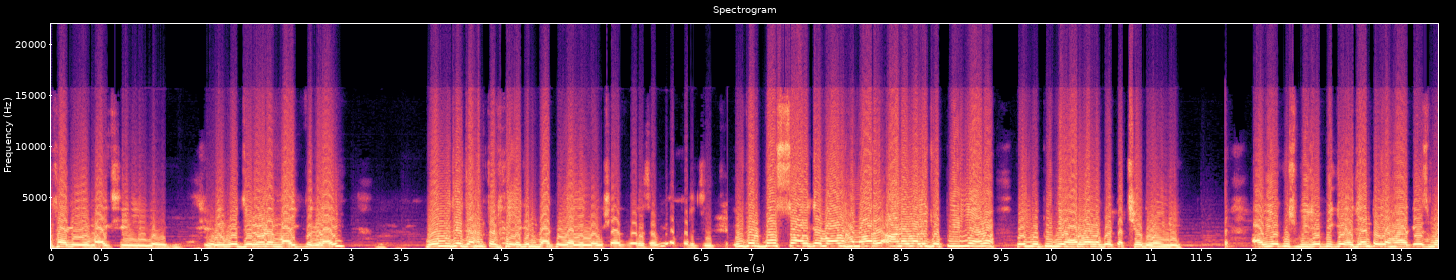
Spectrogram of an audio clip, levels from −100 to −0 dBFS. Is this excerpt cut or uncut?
cut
